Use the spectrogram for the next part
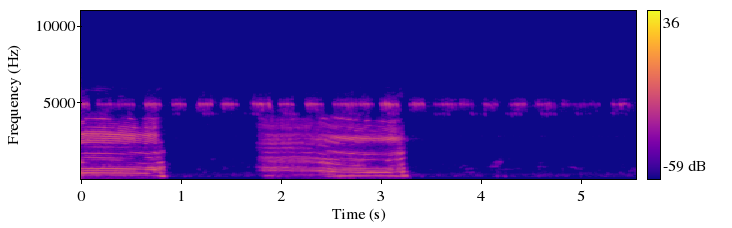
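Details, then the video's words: Red deer stag, a large male, bellowing at nightfall in the El Rocío marsh, Doñana, Spain, answering other stags: a short roar then a longer, rough, deep one, followed by faint calls and constant pulsed insect chirping. "Berrea nocturna en primer plano"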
